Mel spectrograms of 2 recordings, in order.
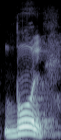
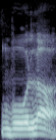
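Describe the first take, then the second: First: The word ends cleanly on the 'l' sound. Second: A short 'a' sound follows the final 'l'. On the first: "तो इसको हम कहेंगे बोल" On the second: "ल के बाद अ का उच्चारण आता है"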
